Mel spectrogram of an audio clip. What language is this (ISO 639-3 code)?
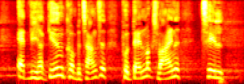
dan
